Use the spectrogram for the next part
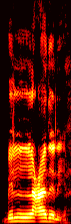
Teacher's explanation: کاتب بالعدل با کو لام کے سامنے لانا لام سے غنہ ہوگا. عین کو گہرے سے ادا کرتے ہوئے دال کے سامنے لانا ہے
